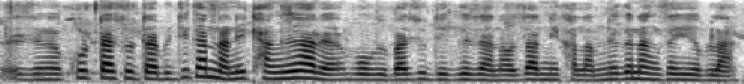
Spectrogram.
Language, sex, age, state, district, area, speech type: Bodo, female, 30-45, Assam, Baksa, rural, spontaneous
